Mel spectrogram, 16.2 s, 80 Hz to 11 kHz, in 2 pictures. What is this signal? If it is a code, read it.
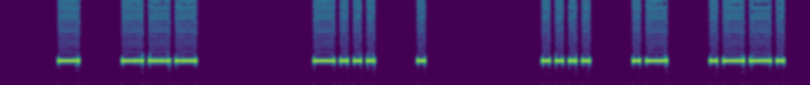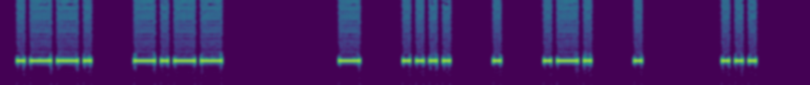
Morse code, heard as a keyed tone, about 18 wpm, spaced as for 12 wpm, 1000 Hz. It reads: TO BE HAPPY THERE S
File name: qotdfiles / 12wpm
